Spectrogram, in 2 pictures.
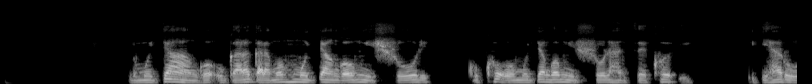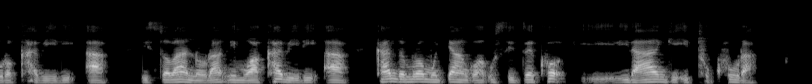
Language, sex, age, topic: Rundi, male, 36-49, education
